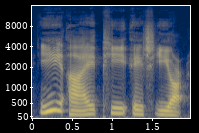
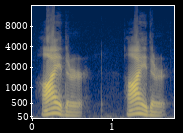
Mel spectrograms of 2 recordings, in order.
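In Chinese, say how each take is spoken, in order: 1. 它以ee元音开头，结尾带卷舌r音。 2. 它以eye元音开头，结尾带卷舌r音。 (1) "这个是鲜明的美式发音" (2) "它前面还是I，只不过后面加卷舌了，它读成"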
